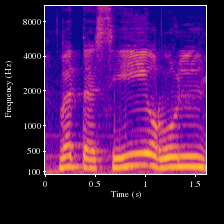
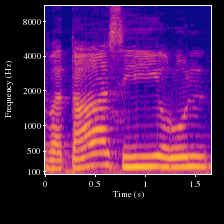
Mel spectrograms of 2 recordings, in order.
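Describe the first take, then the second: First: The vowel after 't' is kept short. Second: The vowel after 't' is drawn out long. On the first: The speaker calls it right. "ये वता है" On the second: The speaker calls it wrong. "अगर कोई पढ़ता है वतासीरुल तो गलत पढ़ता है"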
